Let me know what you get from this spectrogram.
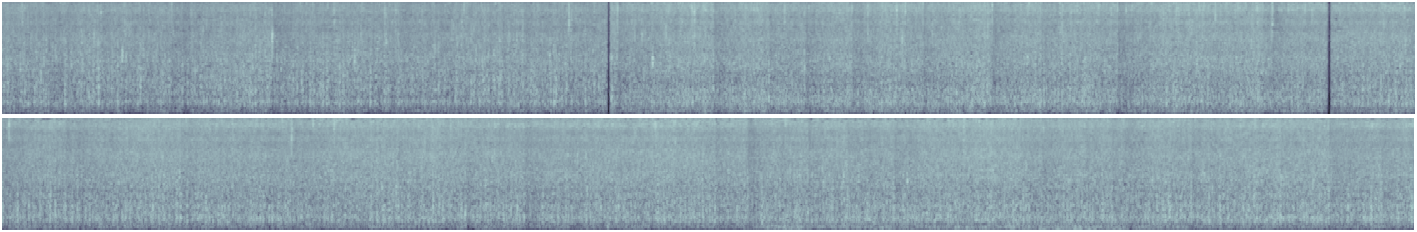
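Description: Heavy tropical rain falling steadily on the ground, foliage and campsite tarp, a dense unbroken hiss.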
